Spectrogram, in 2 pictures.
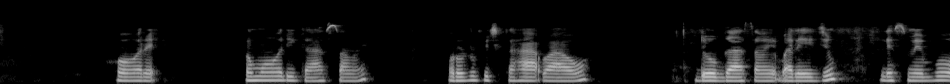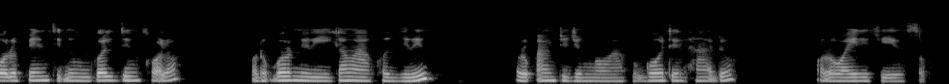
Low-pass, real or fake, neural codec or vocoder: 7.2 kHz; real; none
